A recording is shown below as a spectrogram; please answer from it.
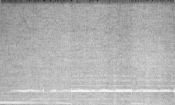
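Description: Channel-ident music sting: electronic sound design with one steady high held tone over a loud rushing noise.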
